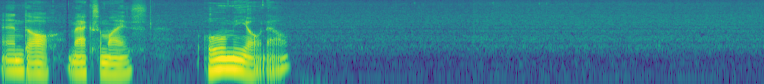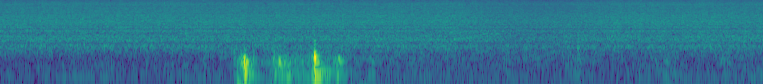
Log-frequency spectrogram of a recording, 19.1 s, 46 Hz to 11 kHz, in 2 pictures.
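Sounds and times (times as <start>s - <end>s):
faint steady hiss: 0.0s - 19.0s
dull thumps on microphone: 12.5s - 13.9s.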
